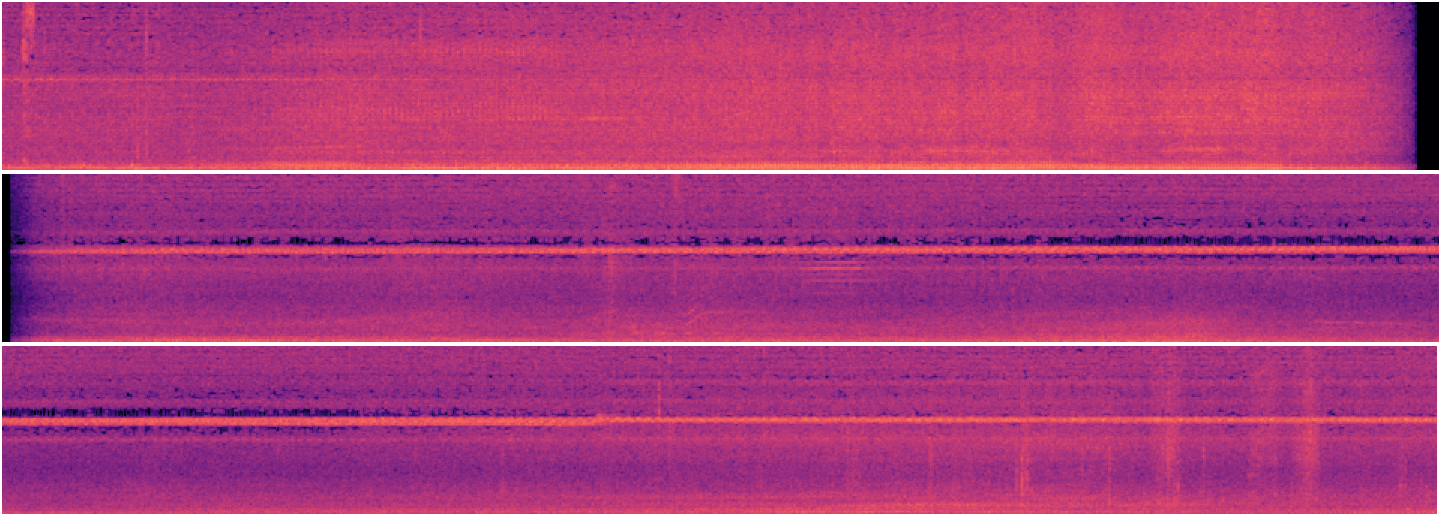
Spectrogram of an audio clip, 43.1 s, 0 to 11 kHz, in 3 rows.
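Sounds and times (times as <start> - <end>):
insect chorus drone: 0.0 - 43.0.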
